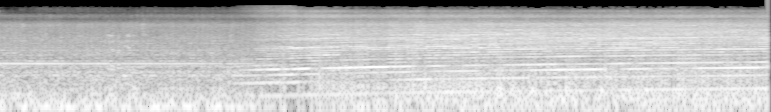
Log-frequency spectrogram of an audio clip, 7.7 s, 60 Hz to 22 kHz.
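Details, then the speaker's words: Modified moped two-stroke with a ported block, ignition advance reduced from 24 to 22 degrees. The note climbs smoothly and quickly to high revs without stumbling; it sounded like it revved and pulled better at the top end with the timing backed off. "well there is a crankshaft spinning in a hurry..."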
